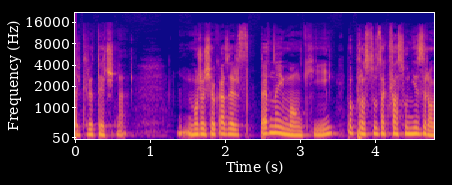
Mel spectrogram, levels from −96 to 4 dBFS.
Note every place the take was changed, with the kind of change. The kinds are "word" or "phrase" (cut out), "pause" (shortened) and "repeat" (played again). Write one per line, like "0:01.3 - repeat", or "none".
0:02.2 - word
0:03.6 - pause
